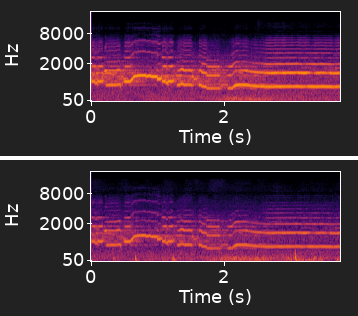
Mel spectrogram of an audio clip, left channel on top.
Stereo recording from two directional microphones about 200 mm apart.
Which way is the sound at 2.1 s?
20° left (ahead or behind).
